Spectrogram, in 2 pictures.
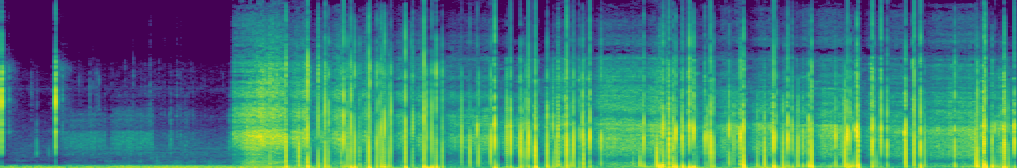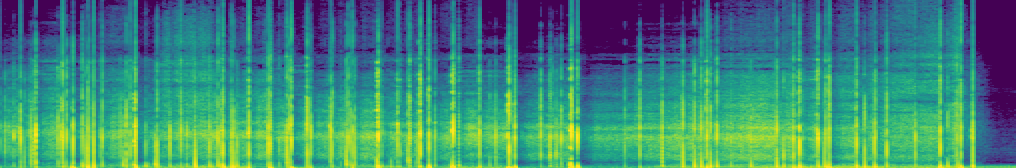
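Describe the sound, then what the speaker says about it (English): A gold crackle firework effect fuse burning, starting after a short quiet lead-in and then giving dense, rapid popping crackles that run steadily and loudly to the end, with no talk. "Now we have gold Crackle."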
